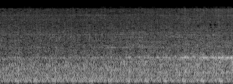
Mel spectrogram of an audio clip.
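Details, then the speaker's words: Mack E7 diesel dump truck after a new injector that didn't fix it: rough, lumpy idle with an uneven beat, one cylinder not pulling its weight; air seen in an injector line; misfire, cause still unknown. "And you can hear a difference whenever it starts missing."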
